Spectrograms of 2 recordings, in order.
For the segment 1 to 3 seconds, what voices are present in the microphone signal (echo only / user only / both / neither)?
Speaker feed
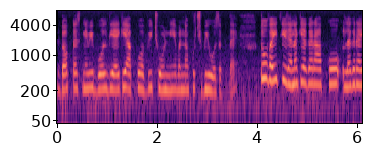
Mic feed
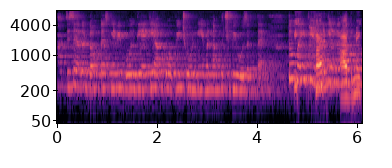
echo only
